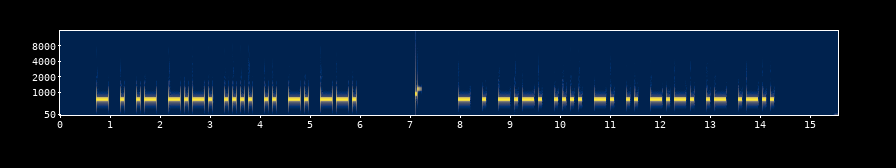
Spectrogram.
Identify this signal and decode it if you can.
Morse code, heard as a keyed tone, about 15 wpm, 700 Hz. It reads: TEACHING TECHNICAL
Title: Sentences from Top 1100 Words - New Word Drill Alt - 15wpm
